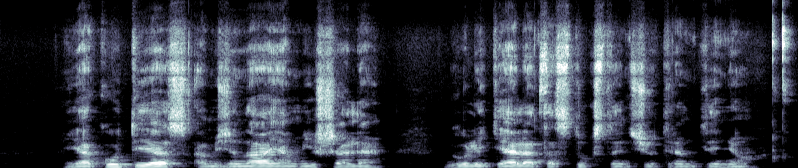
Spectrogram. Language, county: Lithuanian, Panevėžys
